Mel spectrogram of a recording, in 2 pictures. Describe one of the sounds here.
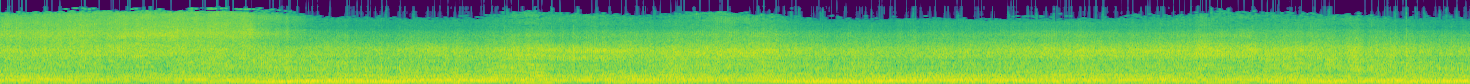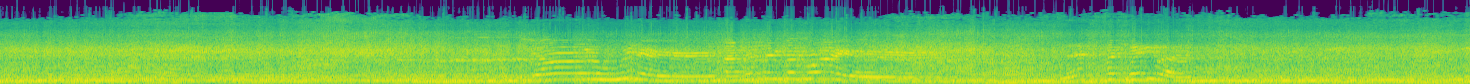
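Kart engines buzz and roar around a large echoing hall.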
